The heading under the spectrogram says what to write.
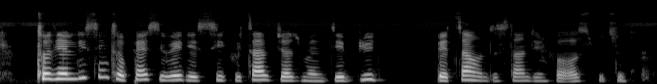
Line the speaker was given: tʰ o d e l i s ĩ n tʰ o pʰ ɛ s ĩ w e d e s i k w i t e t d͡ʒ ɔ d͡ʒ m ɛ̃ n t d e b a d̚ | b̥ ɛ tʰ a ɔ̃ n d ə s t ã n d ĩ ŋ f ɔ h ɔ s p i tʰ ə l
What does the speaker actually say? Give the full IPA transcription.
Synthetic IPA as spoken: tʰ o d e l i s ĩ n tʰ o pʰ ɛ s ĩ w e d e s i k w i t a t d͡ʒ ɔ d͡ʒ m ɛ̃ n t d e b i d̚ | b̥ ɛ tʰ a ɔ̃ n d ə s t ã n d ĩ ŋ f ɔ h ɔ s p i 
